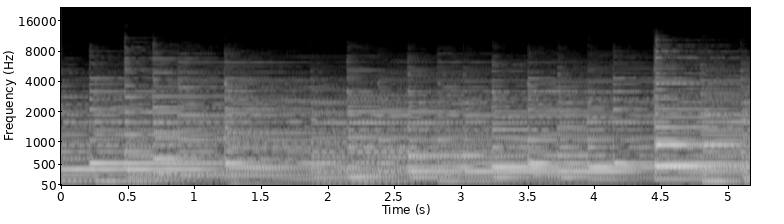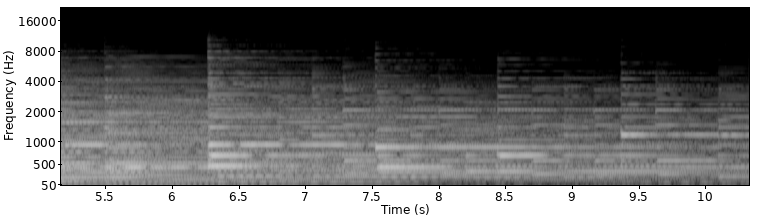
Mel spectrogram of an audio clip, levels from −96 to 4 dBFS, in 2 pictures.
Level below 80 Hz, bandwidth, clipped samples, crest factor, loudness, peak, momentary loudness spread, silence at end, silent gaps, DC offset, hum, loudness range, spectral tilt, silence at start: -70 dBFS; 8.8 kHz; under 0.1%; 16 dB; -27 LUFS; -10 dBFS; 10 LU; 0 s; none; under 0.1%; none; 6 LU; -6.5 dB/octave; 0 s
